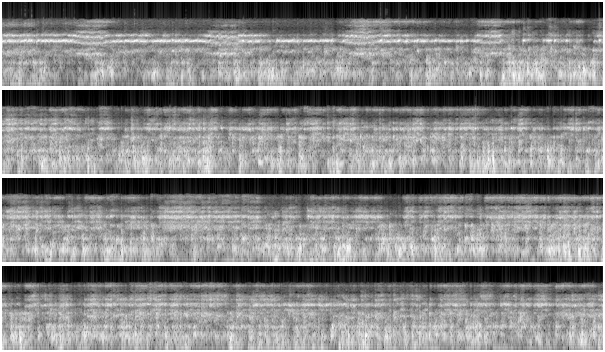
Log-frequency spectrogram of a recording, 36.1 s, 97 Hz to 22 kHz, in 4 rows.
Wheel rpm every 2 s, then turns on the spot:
230, 230, 230, 230, 230, 230, 230, 230, 240, 230, 230, 230, 230, 230, 230, 230, 240, 240.
none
